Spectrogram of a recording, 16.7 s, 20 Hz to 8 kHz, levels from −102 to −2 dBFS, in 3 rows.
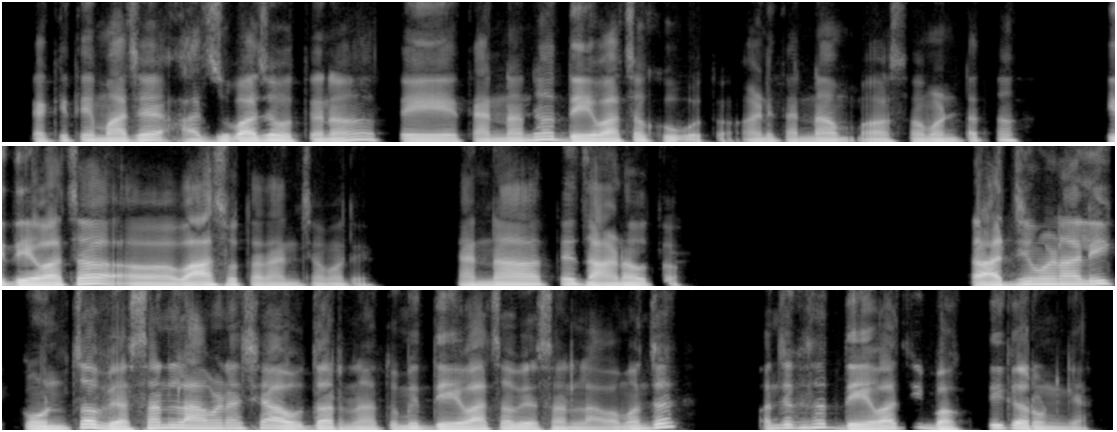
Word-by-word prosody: का 110 - -4
की - - -5
ते 145 - 0
माझे 140 +3 +2 0.2
आजोबाजे 115 +7 +2
होते 120 -4 0
ना 115 +7 0 0.2
ते 115 0 0
त्यांना 115 +2 -2
ना 175 +6 +1
देवाचं 115 +2 +2
खूप 110 -4 -4
होतं 105 - -9
आणि 110 +2 -3
त्यांना 120 +4 -3 0.3
असं 110 +4 -6
म्हणतात 115 +3 -4
ना 155 - -2 0.5
की - - +1
देवाचा 130 +7 +5
अ, 105 -8 0
वास 125 +2 +4
होता 110 -2 -2
त्यांच्यामध्ये, 95 -2 -5 0.5
त्यांना 130 +6 +2
ते 150 - +1
जाणवतं. 115 -1 +1 1.5
तर - - +3
आजी 125 +4 +3
म्हणाली 155 +1 +3
कोणतं 130 +8 +2
व्यसन 125 +7 +3
लावण्याच्या 155 0 +1
अगोदर 135 +2 +2
ना 110 -1 -2
तुम्ही 135 +3 0
देवाचं 120 +3 +2
व्यसन 105 -2 -1
लावा. 90 -2 -5
म्हणजे 130 - 0 0.5
म्हणजे 160 +6 -2
कसं 180 0 -2
देवाची 135 +7 +1
भक्ती 120 +7 0
करून 130 -8 0
घ्या. 95 -2 -8
125 Hz, 165 wpm, -22 LUFS, 110-145 Hz, 1.5 s, देवाचा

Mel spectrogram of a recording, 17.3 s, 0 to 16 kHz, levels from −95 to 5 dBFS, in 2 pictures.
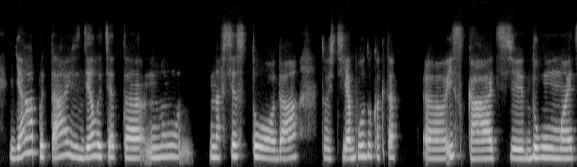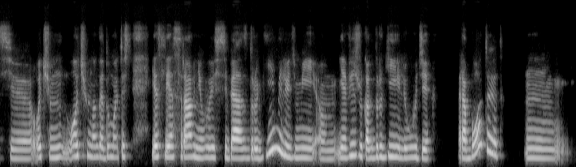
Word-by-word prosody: я 235 +11 +1
пытаюсь 245 -2 -1
сделать 240 +3 +1
это, 220 -2 0
ну, 235 +2 -4 0.2
на 230 -1 -1
все 250 +3 -1
100, 235 -5 0
да. 200 +4 -2 0.3
То 215 - -9
есть 200 0 -10
я 205 -1 +3
буду 245 +3 -1
как-то, 230 0 -5 0.4
э, 200 0 -1
искать, 200 -5 -2 0.2
думать, 205 -1 0
очень 215 +4 -1
очень 250 +1 0
много 230 -1 0
думать. 225 0 -3
То 240 - 0
есть 240 0 -15 0.3
если 235 0 +3
я 235 - +4
сравниваю 220 -2 +3
себя 210 -2 +4
с - - -5
другими 255 - +3
людьми, 220 -5 +1
м, 190 -1 -5
я 220 - +3
вижу, 260 +1 +1
как 205 -1 +4
другие 230 0 +2
люди 215 -2 0 0.4
работают, 270 - +3 0.4
м. 205 - -2
220 Hz, 130 wpm, -23 LUFS, 205-240 Hz, 0.4 s, я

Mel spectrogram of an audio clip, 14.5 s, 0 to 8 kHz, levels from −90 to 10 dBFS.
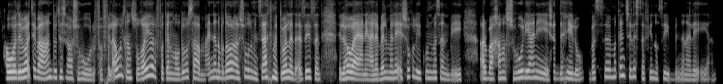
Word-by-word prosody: هو 225 +1 +8
دلوقتي 255 +4 +5
بقى 210 -4 +4
عنده 245 +1 0
9 235 -3 -3
شهور، 200 -4 -4
ففي 180 0 -6
الأول 285 - +2
كان 230 -4 -1
صغير، 255 - +2
فكان 200 -3 -2
الموضوع 195 +5 -3
صَعب 220 -6 +1
مع 175 +1 -7
إنّي 240 +4 -1
أنا 240 -1 -1
بادوّر 240 +4 +2
على 230 -2 +1
شُغل 260 +2 -2
من 205 -3 -4
ساعة 245 +6 +5
ما 245 - +4
اتولد 215 0 +2
أساسًا، 205 0 -1 0.4
اللي 195 +1 +2
هو 225 0 +6
يعني 180 -3 +4
على 170 +2 +1
بال 205 +4 0
ما 220 - -2
ألاقي 230 +2 0
شُغل 265 +2 -3
يكون 225 +1 -3
مثلًا 215 -5 -3
ب - - -15
إيه 175 +1 -4 0.4
4 205 -1 +2
5 215 +1 -2
شهور 230 +4 0
يعني 235 -6 0
شَد 205 -3 -6
حيله، 200 -3 -2
بس 210 +5 0
ما 265 0 -3
كانش 315 -1 -3
لسّه 265 -6 -2
في 225 +3 -9
نصيب 200 -3 -8
إن - - -12
أنا 175 -1 -7
ألاقي 170 -1 -8
يعني. 180 -2 -19
220 Hz, 215 wpm, -24 LUFS, 195-240 Hz, 0.4 s, هو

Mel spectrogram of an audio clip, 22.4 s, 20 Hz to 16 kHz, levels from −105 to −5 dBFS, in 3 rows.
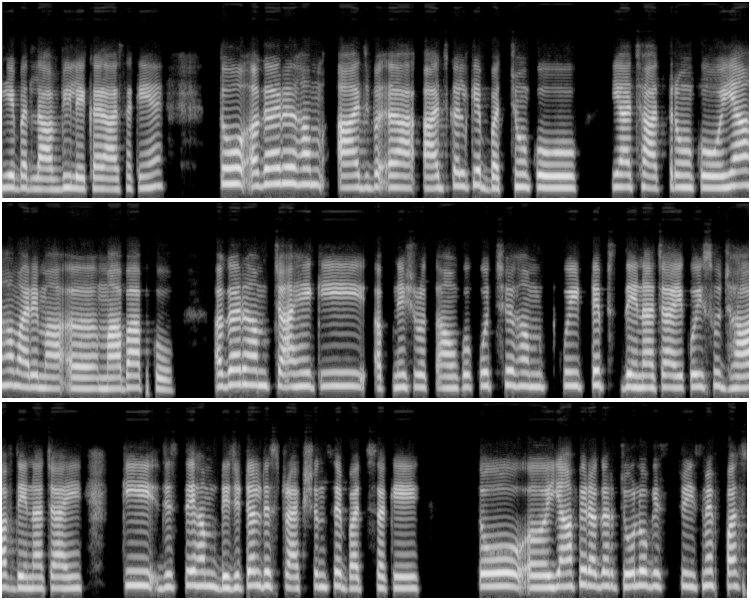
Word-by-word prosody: ये 225 0 +1
बदलाव 195 -3 0
भी 220 +3 -2
लेकर 205 -1 +1
आ 195 0 +3
सके 210 +1 -9
हैं। 235 +4 -3 0.6
तो 290 0 +4 0.2
अगर 285 +3 +3 0.2
हम 280 -2 0 0.2
आज 225 0 +2
ब 230 +2 -3
अ, 225 -1 +2
आजकल 215 +4 0
के 275 - +3
बच्चों 230 +3 -2
को 225 -1 +4 0.7
या 235 0 +3
छात्रों 225 0 0
को 220 0 +3
या 255 +4 +4
हमारे 235 -4 +2
माँ 205 0 +1
अ, 205 0 0
माँ-बाप 205 +2 +2
को 190 -3 -5 0.4
अगर 275 +3 +3
हम 270 -2 +2
चाहें 240 0 +2
कि 250 +1 -1
अपने 220 +2 -3
श्रोताओं 215 -2 -3
को 230 +2 -5
कुछ 255 +1 -5
हम 245 -3 -2 0.2
कोई 255 0 0
टिप्स 270 -3 -2
देना 225 -1 +3
चाहें, 220 0 +2
कोई 235 0 -1
सुझाव 220 -2 0
देना 210 -1 +1
चाहें 210 0 0 0.4
कि 265 0 +1 0.3
जिससे 235 +3 -1
हम 255 -2 0
डिजिटल 225 +5 +1
डिस्ट्रैक्शन 230 -1 -1
से 250 +2 0
बच 210 -1 -1
सकें 210 0 0 0.6
तो 240 - +2 0.3
अ, 225 0 0
या 240 +2 +3
फ़िर 275 +2 +1
अगर 250 0 +1
जो 240 0 +2
लोग 260 -1 0
इस 245 - -3 0.2
चीज़ 240 -3 -2
में 260 +1 +1
फँस 245 0 +1
230 Hz, 165 wpm, -22 LUFS, 215-250 Hz, 0.7 s, तो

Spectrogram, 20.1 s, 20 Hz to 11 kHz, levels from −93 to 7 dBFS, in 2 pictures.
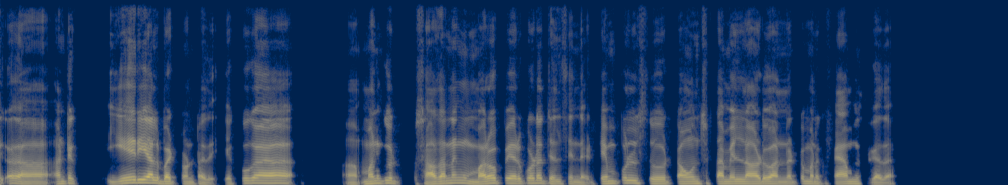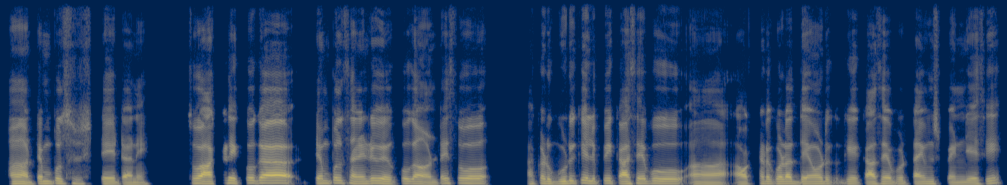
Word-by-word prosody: ఆహ్, 115 -3 +1
అంటే 130 +3 -2 0.6
ఏరియాలని 175 -4 +6
బట్టి 120 -1 -2
ఉంటది. 95 -5 -5 0.2
ఎక్కువగా 150 +6 0 0.9
ఆహ్, 100 -1 -4
మనకు 145 +3 0 0.3
సాధారణంగా 155 +2 +1
మరో 145 +5 +5
పేరు 140 -1 +2
కూడా 150 0 +1
తెలిసిందే. 115 -3 -6 0.2
టెంపుల్స్ 145 +2 -2 0.3
టౌన్స్ 130 +1 -1
తమిళనాడు 120 -1 +1
అన్నట్టు 115 +3 -6
మనకు 115 +1 -8
ఫేమస్ 115 0 -2
గదా! 95 - -3 1.3
ఆ! 130 - +3 0.2
టెంపుల్స్ 135 0 -1 0.2
స్టేట్ 115 -3 -2
అని, 95 -1 -4 0.5
సో 145 - -5
అక్కడ 155 +4 -3
ఎక్కువగా 155 +1 +5 0.5
టెంపుల్స్ 145 +1 -1
అనేటివి 135 +2 +2
ఎక్కువగా 135 +3 -1
ఉంటాయి. 140 +7 -4
సో, 150 - 0 0.7
అక్కడ 135 +2 -3
గుడికి 140 +3 -1
వెళ్ళిపోయి 150 0 -1
కాసేపు 140 +2 +2 0.4
ఆహ్, 105 -2 -1 0.2
అక్కడ 110 +4 -6
ఆహ్, 130 - -8
కూడా 130 0 +4
దేవుడికి 120 0 -2
కాసేపు 115 +1 +1
టైమ్ 115 +2 0
స్పెండ్ 105 -1 -6
చేసి, 110 +7 -3
130 Hz, 135 wpm, -23 LUFS, 115-145 Hz, 1.3 s, ఏరియాలని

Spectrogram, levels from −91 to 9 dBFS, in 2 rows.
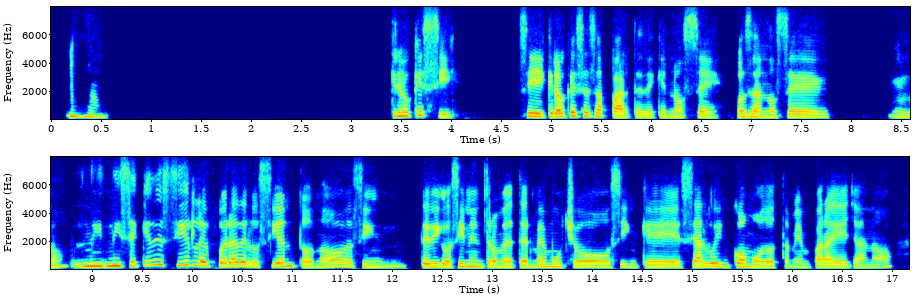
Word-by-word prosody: Ujú. 215 -4 -2 2.9
Creo 250 0 +3
que 290 0 +1
sí. 180 -8 -5 0.5
Sí, 220 -2 +4
creo 215 -1 +6
que 255 - +4
es 250 0 -3
esa 235 -1 +2
parte 190 -4 +1
de 175 0 -4
que 190 - -5
no 190 0 -3
sé 185 -1 -4
o 205 - +2
sea, 205 -1 +3
no 195 +1 -3
sé, 195 0 -1 0.6
¿no? 190 +4 -7
Ni 230 +3 +3
ni 260 +2 +6
sé 255 +1 -2
qué 300 +4 -4
decirle 305 -4 +2
fuera 245 0 +2
de 265 - +5
lo 215 -2 -3
siento, 235 -4 0
¿no? 225 +5 -1
Sin 220 +2 -8
te 205 -1 +3
digo, 205 -3 +3
sin 215 +1 0
entrometerme 195 0 -1
mucho, 210 -2 -1
o 195 0 0
sin 195 -1 -8
que 185 -1 -1
sea 200 +2 +1
algo 220 +2 +2
incómodo 215 -5 +1
también 185 +1 -10
para 180 -2 0
ella, 175 -1 -4
¿no? 170 +7 -9
205 Hz, 155 wpm, -21 LUFS, 190-230 Hz, 2.9 s, creo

